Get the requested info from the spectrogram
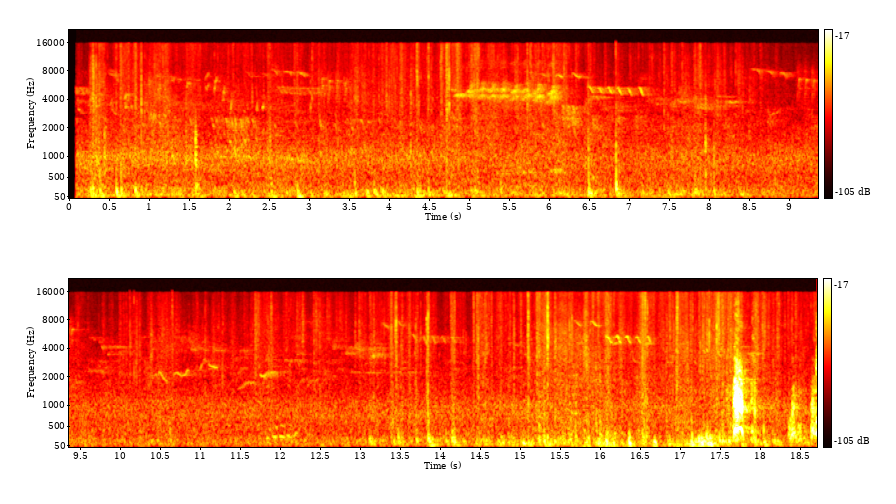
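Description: Lambs' hooves landing on grass as they leap and run, giving quiet scattered soft thuds. Near the end comes a short loud call.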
